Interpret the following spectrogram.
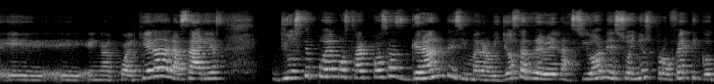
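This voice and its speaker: Woman co-host, high voice, reflective church talk with hesitant fillers. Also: fairly bright tone. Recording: roomy audio from a distant mic.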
